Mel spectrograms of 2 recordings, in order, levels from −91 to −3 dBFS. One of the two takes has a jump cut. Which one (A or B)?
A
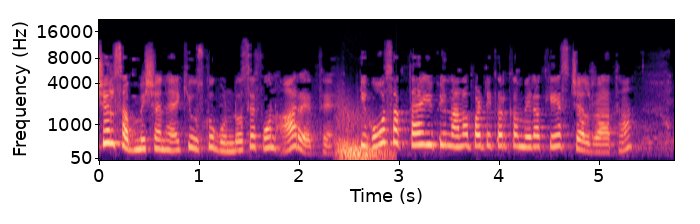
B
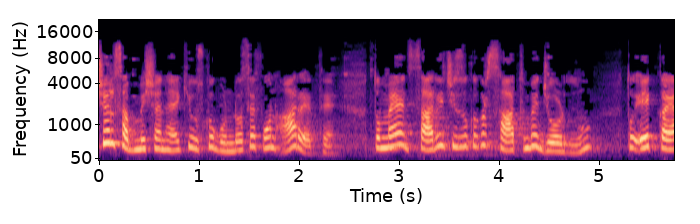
A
